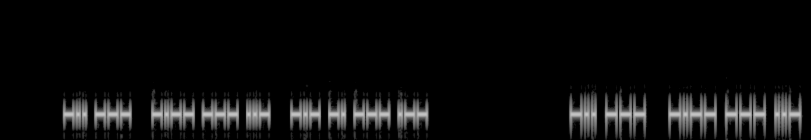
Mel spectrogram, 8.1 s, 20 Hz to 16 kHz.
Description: Morse code, heard as a keyed tone, about 31 wpm, 700 Hz. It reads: DO YOU KNOW DO YOU
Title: Speed-Racing - Sets of 3 Words 25wpm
